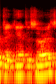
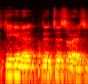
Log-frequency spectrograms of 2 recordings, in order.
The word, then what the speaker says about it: Giganotosaurus: You guys hear that they got a new pronunciation for Gigantosaurus? It's Giganotosaurus. If you saw the new Jurassic Park film, they changed the.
